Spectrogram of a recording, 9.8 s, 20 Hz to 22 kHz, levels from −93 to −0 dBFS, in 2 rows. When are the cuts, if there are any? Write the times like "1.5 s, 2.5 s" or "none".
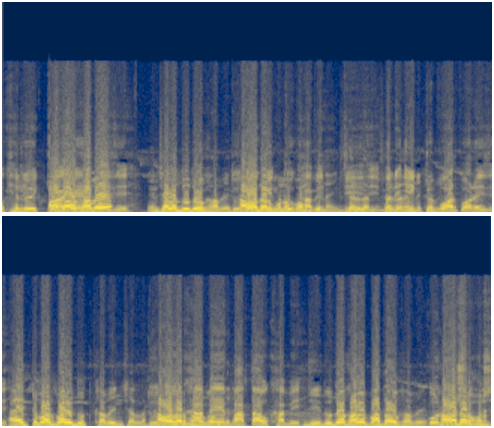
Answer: none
